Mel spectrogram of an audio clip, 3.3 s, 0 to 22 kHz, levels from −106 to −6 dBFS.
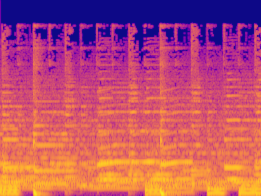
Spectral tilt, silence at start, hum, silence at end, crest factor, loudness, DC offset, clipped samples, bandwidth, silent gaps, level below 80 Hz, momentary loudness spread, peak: -5.5 dB/octave; 0 s; none; 0 s; 16 dB; -19 LUFS; under 0.1%; under 0.1%; 13.5 kHz; none; -26 dBFS; 5 LU; -2 dBFS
